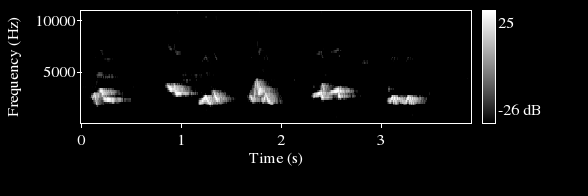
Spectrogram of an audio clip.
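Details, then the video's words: Six short caroling whistled phrases from an American robin, rising and falling, delivered about every half second over a soft hiss. "Canto do Tordo Americano | American Robin Singing"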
